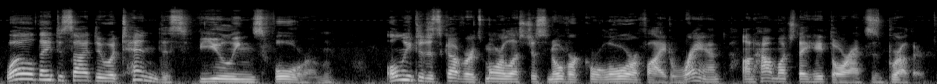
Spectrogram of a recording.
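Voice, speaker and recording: A man's voice: medium pitch, lively intonation, moderate pace. A man giving a comedic recap as a cartoon reviewer, sarcastic and mocking in manner.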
